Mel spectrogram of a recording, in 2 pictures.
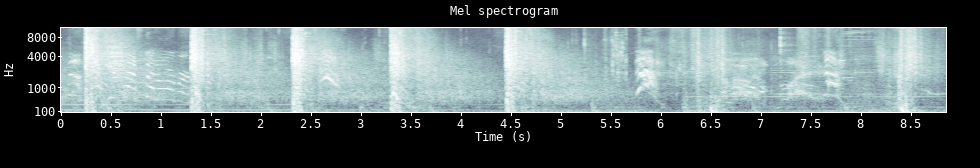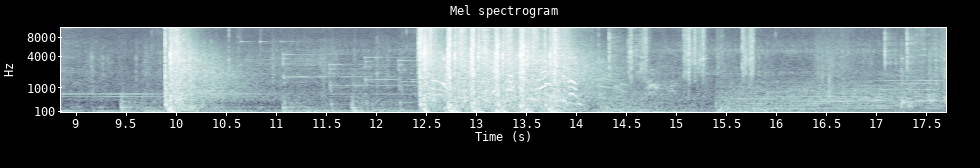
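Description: Repeated gunfire bursts in The Outer Worlds, single loud shots and a rapid cluster of automatic fire among explosions and game effects, with people talking over the action.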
